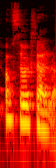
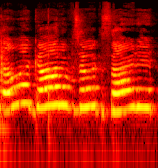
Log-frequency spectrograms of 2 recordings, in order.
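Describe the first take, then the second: First: Said in the usual way. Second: High, loud and thrilled; excited squeal. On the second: Real, not acted. Unboxing a friend's gift, she squeals with excitement. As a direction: burst out with delight, much higher.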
